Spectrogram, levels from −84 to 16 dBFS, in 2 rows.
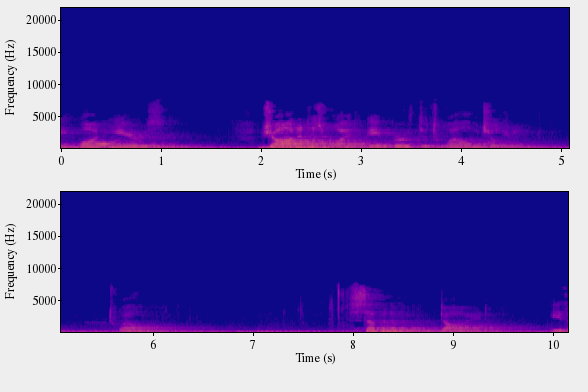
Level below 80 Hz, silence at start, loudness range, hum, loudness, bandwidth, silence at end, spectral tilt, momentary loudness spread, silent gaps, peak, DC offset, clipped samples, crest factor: -52 dBFS; 0 s; 10 LU; none; -42 LUFS; 8 kHz; 0 s; -6 dB/octave; 17 LU; none; -22 dBFS; under 0.1%; under 0.1%; 20 dB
